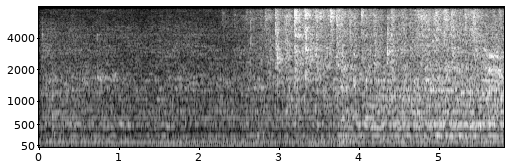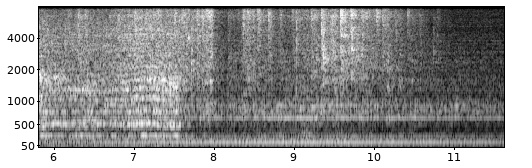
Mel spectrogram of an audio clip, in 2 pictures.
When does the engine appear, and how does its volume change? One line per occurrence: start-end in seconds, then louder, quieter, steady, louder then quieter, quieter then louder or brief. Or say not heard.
0.0-11.5 louder.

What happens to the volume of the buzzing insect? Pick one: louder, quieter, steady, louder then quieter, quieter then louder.
louder.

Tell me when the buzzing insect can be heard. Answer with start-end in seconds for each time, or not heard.
0.0-7.6.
